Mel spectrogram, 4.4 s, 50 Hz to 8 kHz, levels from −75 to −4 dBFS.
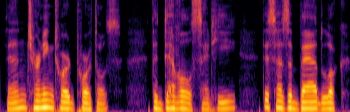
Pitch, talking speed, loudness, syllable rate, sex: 120 Hz, 180 wpm, -18 LUFS, 4.8 syllables/s, male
